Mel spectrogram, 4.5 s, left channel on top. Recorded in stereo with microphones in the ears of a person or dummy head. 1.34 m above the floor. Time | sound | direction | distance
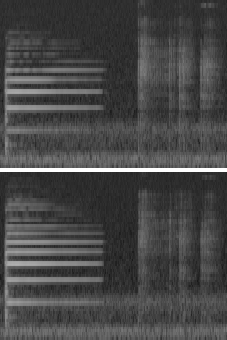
0.1 | a violin | 15° right (ahead or behind) | 0.6 m
2.8 | a dropped coin | 25° left (ahead or behind) | 5.5 m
